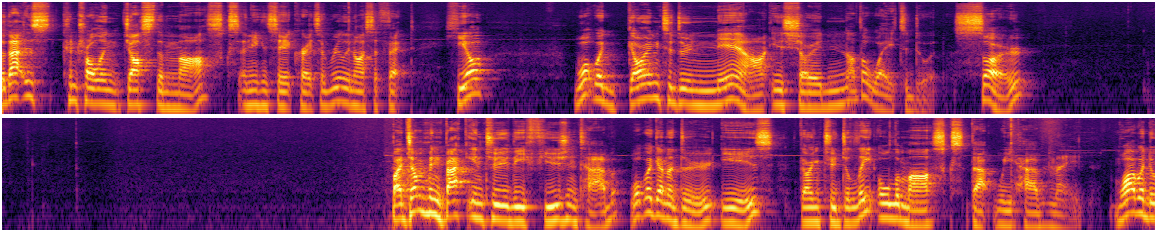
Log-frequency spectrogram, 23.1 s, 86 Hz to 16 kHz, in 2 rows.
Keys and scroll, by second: 21.4 BackSpace.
